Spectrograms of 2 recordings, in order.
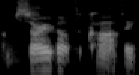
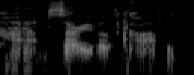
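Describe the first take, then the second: First: Said in the usual way. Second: Muttered aside. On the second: Real, not acted. Repeated apology muttered low and fast.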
